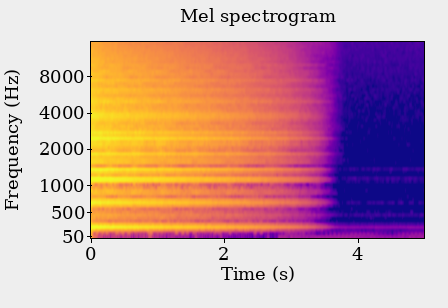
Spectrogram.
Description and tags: The Future Retro 777 is an analog bassline machine with a nice integrated sequencer. It has flexible routing possibilities and two oscillators, so it is also possible to experiment and create some drum sounds. Here are some.
ride, futureretro, analog, fr-777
